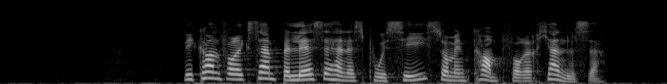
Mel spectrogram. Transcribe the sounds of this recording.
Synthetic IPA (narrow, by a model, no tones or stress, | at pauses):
ʋiːkʰɑnfɔʁɛksɛmpəlleːsəhɛnəspʰʊɛsiːsɔmeːnkʰɑmpfɔʁæʁçɛnlsə̰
